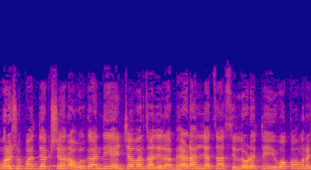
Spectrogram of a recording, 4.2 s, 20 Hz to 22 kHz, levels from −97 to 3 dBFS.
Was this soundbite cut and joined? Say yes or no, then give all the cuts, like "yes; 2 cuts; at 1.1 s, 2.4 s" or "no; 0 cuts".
no; 0 cuts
